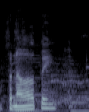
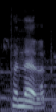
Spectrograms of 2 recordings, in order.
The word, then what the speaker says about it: Penelope: Is that short for Penelope? Officially, yes, but I never can be bothered with all 4 syllables of it. Penelope sounds a little ostentatious coming out of the mouth, don't you think?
